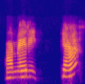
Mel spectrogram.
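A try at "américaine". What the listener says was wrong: American. You would say it American with the e. if Hussein were to say it, for example, he would say Americain. American because there is no e at the end of a masculine nationality.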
